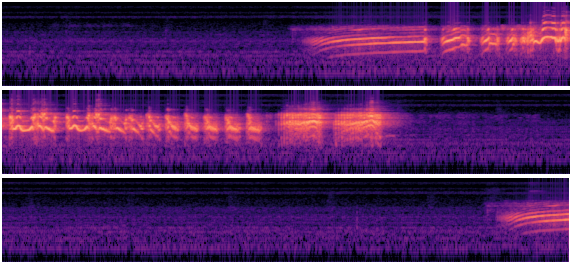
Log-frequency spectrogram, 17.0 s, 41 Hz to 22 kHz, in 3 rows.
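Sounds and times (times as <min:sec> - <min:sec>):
pigeon whistling song: 0:04.4 - 0:09.7.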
